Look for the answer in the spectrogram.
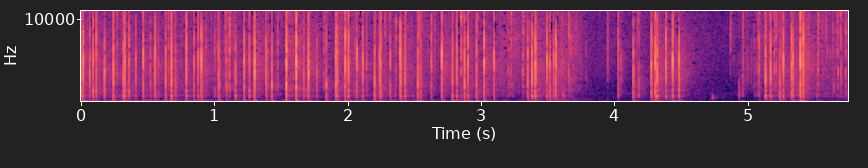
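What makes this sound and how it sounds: Long nails rapidly tap and scratch a bronze-gold crocodile-embossed faux leather cover stretched over a curved hollow form. The result is a dense run of short, dry clicks with a low hollow thump and a bright scratchy crackle. The tapping briefly thins out and quiets near the end before picking up again.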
